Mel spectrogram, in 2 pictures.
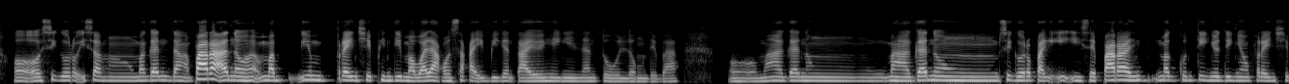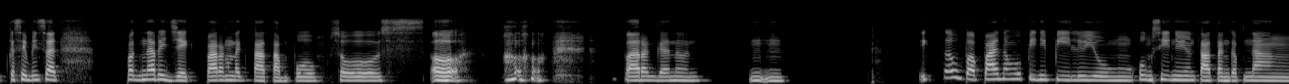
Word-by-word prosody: oo 160 0 0
siguro 190 +1 -4
isang 175 -3 -3
magandang 180 -2 -1
para 245 0 +10
ano 185 -2 +4 0.2
mab 185 0 0 0.2
'yung 200 -2 -1
friendship 190 0 0
hindi 185 0 0
mawala 165 +1 +2
kung 165 -1 -3
sa 195 - -4
kaibigan 160 0 -4
tayo 155 0 0
hihingi 155 -1 -2
ng 150 0 -5
tulong 145 -2 -5
'di 140 0 -9
ba? 140 +2 -9 0.5
Oo 145 0 -5
mga 175 +3 -1
gano'ng 175 -1 -1 0.6
mga 175 0 +2 0.2
gano'ng 190 -1 +2 0.5
siguro 185 -2 -1
pag-iisip 175 0 -2
para 200 +1 +7 0.3
mag-continue 190 -1 -3
din 180 -1 -2
'yung 170 - -8
friendship, 175 0 -4
kasi 210 +2 0
minsan, 210 +1 +3 0.7
'pag 225 -1 0
na-reject, 185 -5 +1
parang 195 +1 +3
nagtatampo 175 -2 -1
so 180 -1 0
s 180 - -11
oo, 195 0 +8
oo 225 -3 -3 0.8
parang 190 +1 +3
ganun, 185 0 -3 0.4
mm. 170 -2 -2 1.3
Ikaw 315 0 -4
ba, 240 -6 +1
paano 240 +2 +1
mo - - -1
pinipili 205 -3 -3
'yung 185 -1 -2
kung 215 0 -1
sino 210 0 -2
'yung 200 -1 0
tatanggap 180 -1 +2
ng 180 -1 -1
185 Hz, 130 wpm, -24 LUFS, 175-195 Hz, 1.3 s, para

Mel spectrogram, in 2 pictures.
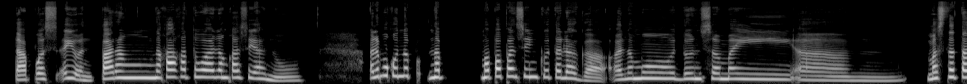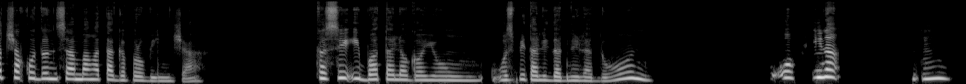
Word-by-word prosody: tapos 220 +4 +1
ayun, 220 -10 -1
parang 305 +2 +6
nakakatuwa 340 +1 +4
lang 330 -1 +2
kasi 315 -2 -1
ano, 180 -6 -4 0.7
alam 345 +3 +3
mo 405 - +4
kung 390 -1 +1
nap - - -8
nap 325 +1 +4 0.4
mapapansin 365 +1 +3
ko 340 - -5
talaga, 255 - -1
alam 230 +6 0
mo 280 +1 +4 0.3
dun 260 +2 0
sa 265 -1 -2
may 255 0 +1 0.5
um, 190 -3 -5 0.7
mas 275 +3 +3
na-touch 330 -2 +3
ako 285 -1 -4
dun 260 -1 0
sa 255 -4 0
mga 235 -1 0
taga-probinsiya. 160 -8 -8 1.1
Kasi 290 +1 +2
iba 235 -5 -2
talaga 215 -3 -4
'yong 190 -2 -6
hospitalidad 200 -3 -5
nila 175 -2 -7
do'n. 220 - -2 1.2
Oo, 420 -8 0 0.3
ina 340 +1 +9 0.9
mm. 270 0 +1
250 Hz, 120 wpm, -21 LUFS, 195-300 Hz, 1.2 s, ina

